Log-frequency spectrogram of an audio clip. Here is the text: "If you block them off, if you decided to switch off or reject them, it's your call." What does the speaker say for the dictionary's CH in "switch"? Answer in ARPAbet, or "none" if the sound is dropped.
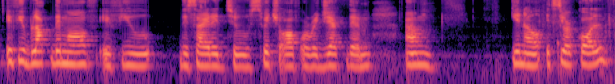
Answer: CH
